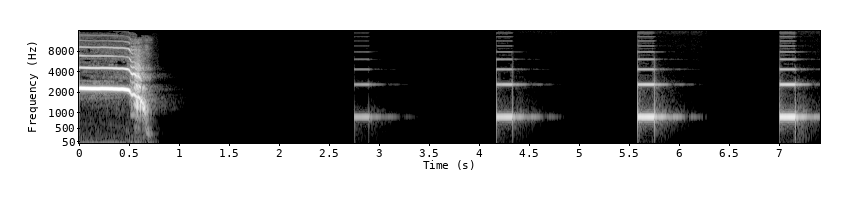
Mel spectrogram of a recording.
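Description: A loud, high-pitched scream of fright in a morgue lasts about half a second and drops in pitch as it cuts off, followed after a silence by four sparse, soft electronic beeps.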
